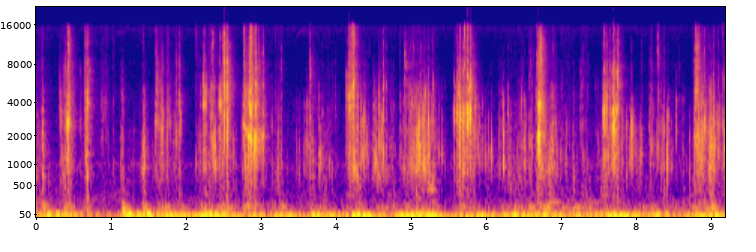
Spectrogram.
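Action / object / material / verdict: scrape / beeswax-coated cotton food wrap sheet / waxed cotton / none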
